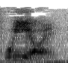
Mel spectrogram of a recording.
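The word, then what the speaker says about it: Huioi (υἱοί): We should know that a rough breathing mark is to the bends to the right, and not a rough breathing mark bends to the left. So it's pronounced Huioi.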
